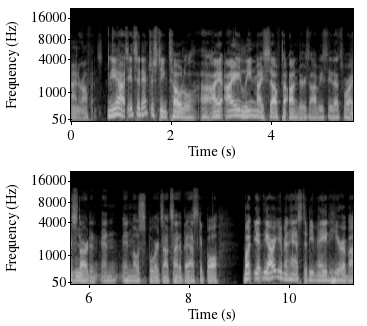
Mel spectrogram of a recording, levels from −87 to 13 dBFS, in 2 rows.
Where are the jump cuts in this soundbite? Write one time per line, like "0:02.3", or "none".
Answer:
0:01.1
0:09.0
